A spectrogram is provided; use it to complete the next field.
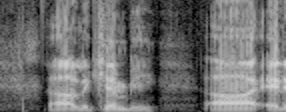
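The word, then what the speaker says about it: Leqembi: It's it's pronounced likimbe uh likimbe.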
